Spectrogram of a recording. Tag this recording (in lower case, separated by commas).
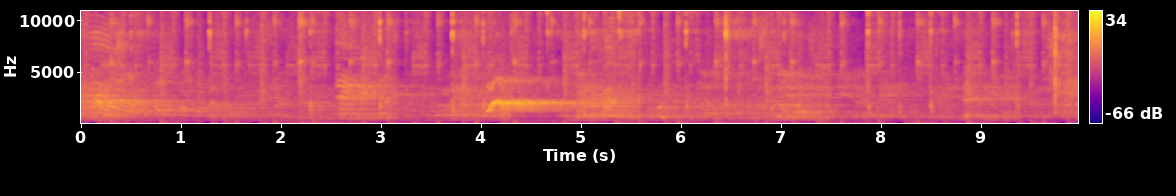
playing table tennis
